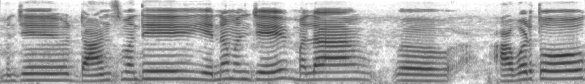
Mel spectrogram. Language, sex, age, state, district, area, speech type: Marathi, female, 30-45, Maharashtra, Nagpur, urban, spontaneous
